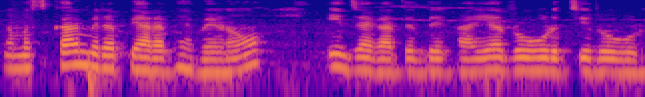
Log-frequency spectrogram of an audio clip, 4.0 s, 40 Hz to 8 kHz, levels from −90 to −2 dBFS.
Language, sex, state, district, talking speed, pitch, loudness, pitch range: Garhwali, female, Uttarakhand, Tehri Garhwal, 210 wpm, 170 Hz, -32 LUFS, 160-195 Hz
